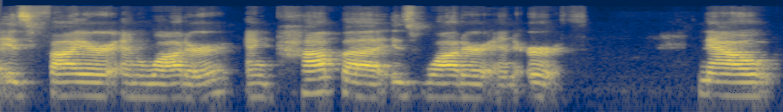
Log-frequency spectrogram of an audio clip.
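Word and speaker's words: Kapha: yeah and Kappa is that the second one Kappa you'll pronounced as Kappa but I want I want let everyone know it's actually kaapa kaapa oh I did not know that pronounce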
